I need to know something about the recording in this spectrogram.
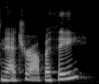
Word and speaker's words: naturopathy: did you've done the i'm not going to say it naturopath i never say it right how do i i was recording something yesterday and i said it wrong uh it's naturopathy so i am a naturopath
